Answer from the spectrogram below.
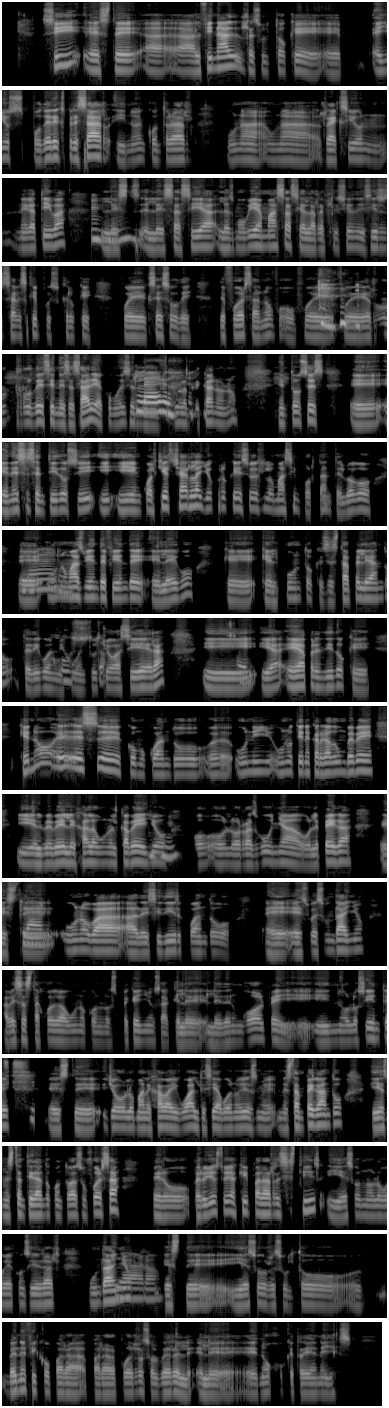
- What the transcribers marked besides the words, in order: chuckle; tapping; other background noise
- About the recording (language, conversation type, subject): Spanish, podcast, ¿Cómo manejas conversaciones difíciles?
